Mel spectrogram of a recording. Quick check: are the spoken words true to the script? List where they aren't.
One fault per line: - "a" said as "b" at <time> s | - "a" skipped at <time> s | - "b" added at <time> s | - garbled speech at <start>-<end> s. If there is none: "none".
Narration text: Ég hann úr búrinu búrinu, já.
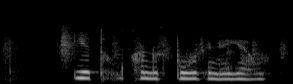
- "tók" added at 1.0 s
- "búrinu" skipped at 2.3 s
